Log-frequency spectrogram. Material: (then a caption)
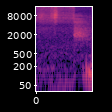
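Body tissue. Percussion down the right side of a human chest reaches the level of the fifth rib, where the lung overlaps the liver. After a quiet stretch, a short, dull, low thud around 150 Hz sounds with almost no ring. This dullness over the liver is a normal finding.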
